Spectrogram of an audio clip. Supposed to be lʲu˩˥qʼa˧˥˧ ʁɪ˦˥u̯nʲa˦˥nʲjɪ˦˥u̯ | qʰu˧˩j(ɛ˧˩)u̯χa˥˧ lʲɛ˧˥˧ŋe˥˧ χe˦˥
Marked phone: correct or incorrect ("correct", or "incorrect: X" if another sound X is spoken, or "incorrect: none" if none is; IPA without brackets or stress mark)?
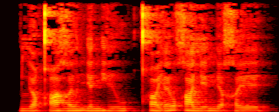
incorrect: ɛ˧˥˧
